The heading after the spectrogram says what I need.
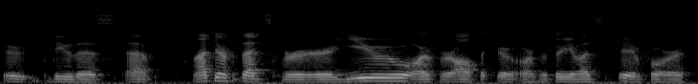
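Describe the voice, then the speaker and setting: Male podcast host, mid-pitched, casual and rambling, stop-start delivery with repeated phrases. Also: fairly even intonation, measured pace.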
